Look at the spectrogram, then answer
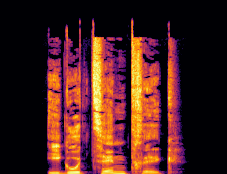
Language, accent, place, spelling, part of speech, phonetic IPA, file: German, Germany, Berlin, Egozentrik, noun, [eɡoˈt͡sɛntʁɪk], De-Egozentrik.ogg
- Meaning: egocentricity, egocentrism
